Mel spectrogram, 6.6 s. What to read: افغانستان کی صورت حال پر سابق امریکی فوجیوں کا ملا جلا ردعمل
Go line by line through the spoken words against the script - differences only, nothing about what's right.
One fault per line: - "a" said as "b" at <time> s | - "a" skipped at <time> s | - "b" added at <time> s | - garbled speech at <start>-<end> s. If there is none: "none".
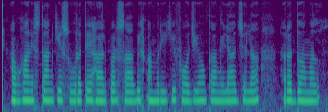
none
